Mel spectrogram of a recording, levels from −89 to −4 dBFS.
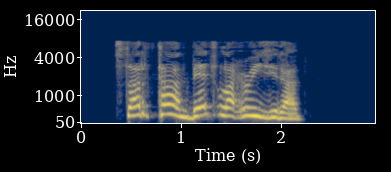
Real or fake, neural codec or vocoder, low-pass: real; none; 7.2 kHz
